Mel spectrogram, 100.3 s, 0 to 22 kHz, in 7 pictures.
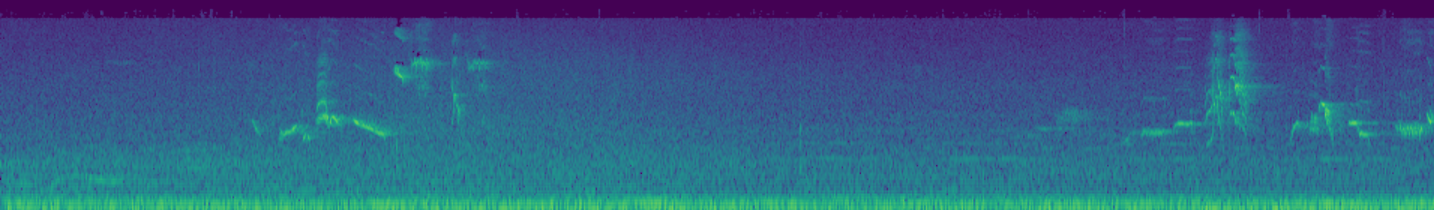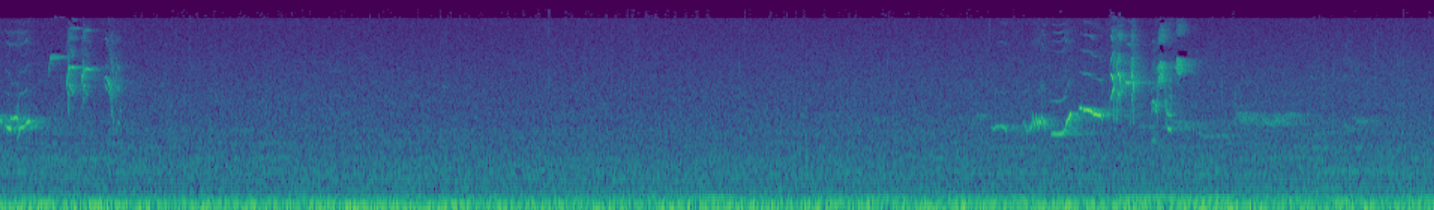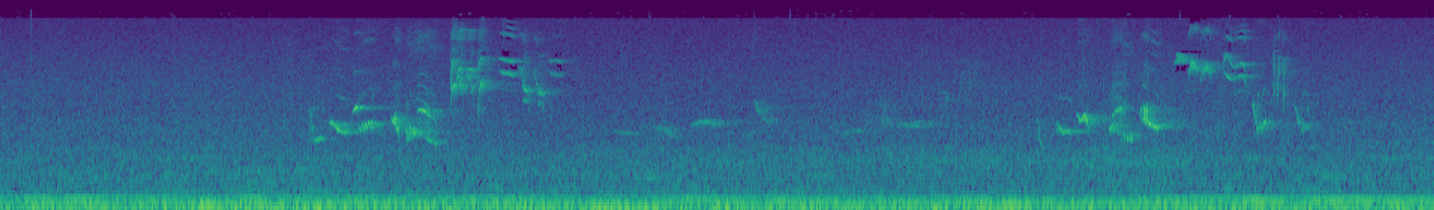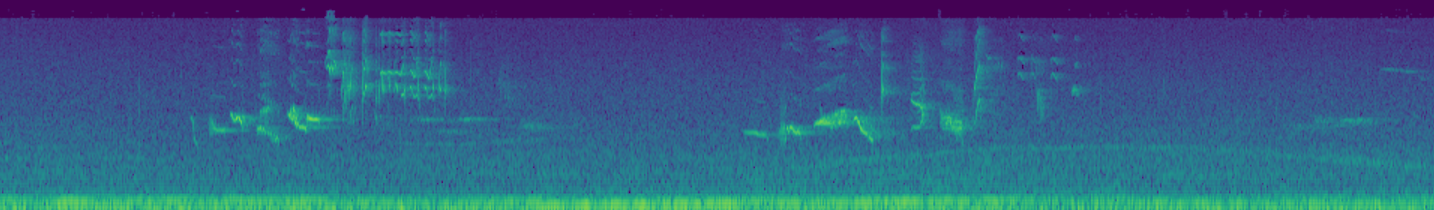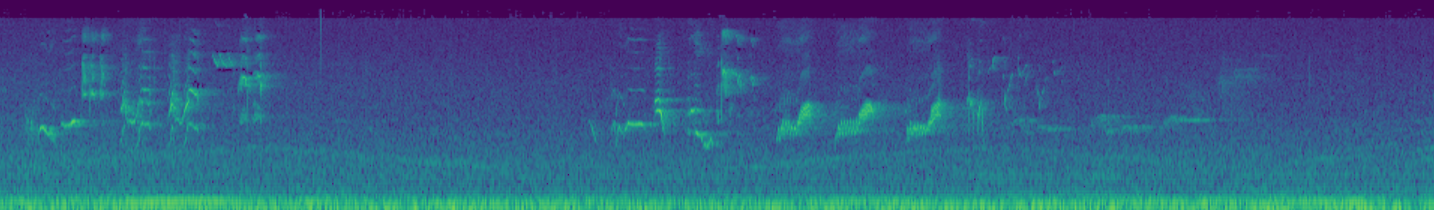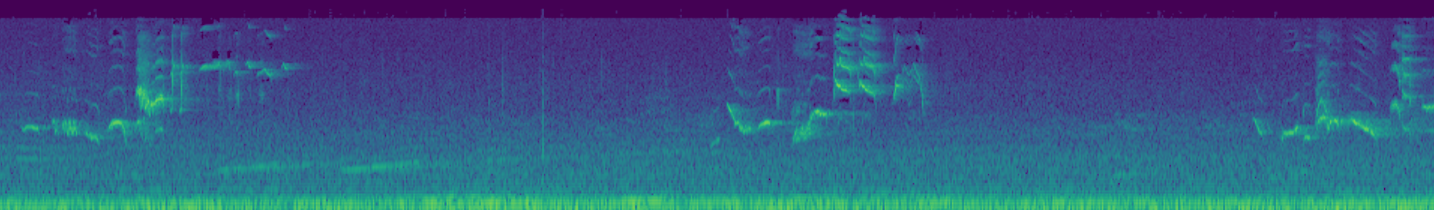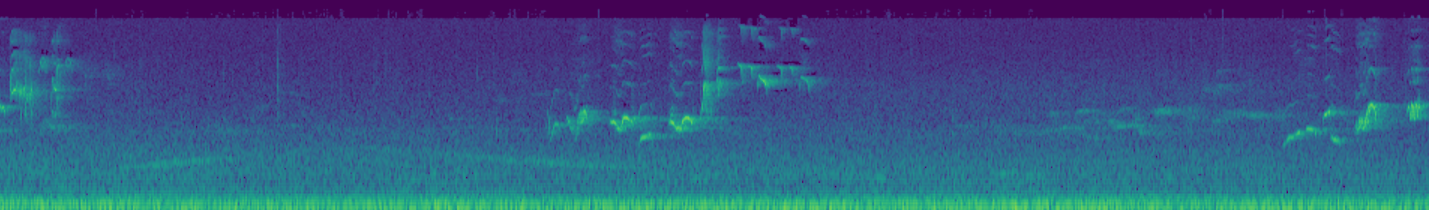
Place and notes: Ixelles, Belgium - Blackbird and rain
Tucked away behind some quite busy streets in Brussels is this beautiful park. You can still hear the sounds of sirens drifting in over the walls, and the bassy, low frequencies of nearby and dense traffic... but the trees really provide a nice buffer from the noise of the city, and create lovely cavernous spaces which the Blackbird uses to amplify its wonderful song. This time mixed with rain, too. EDIROL R-09 recorder was used, with a map held above it as improvised recorder umbrella.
